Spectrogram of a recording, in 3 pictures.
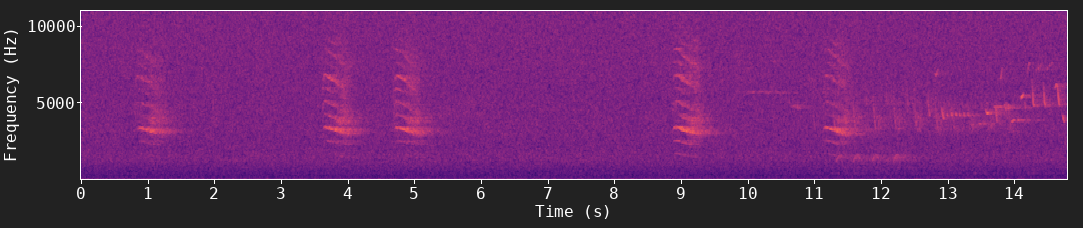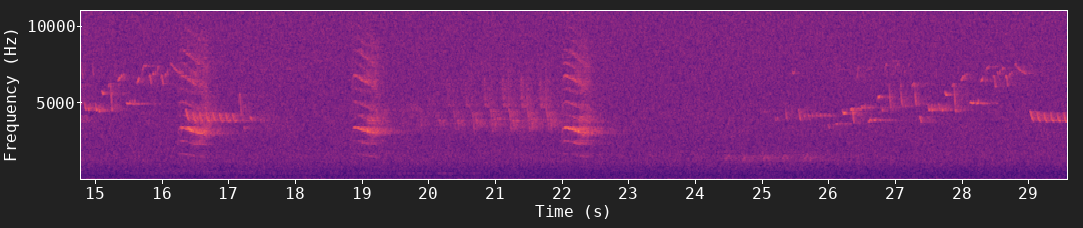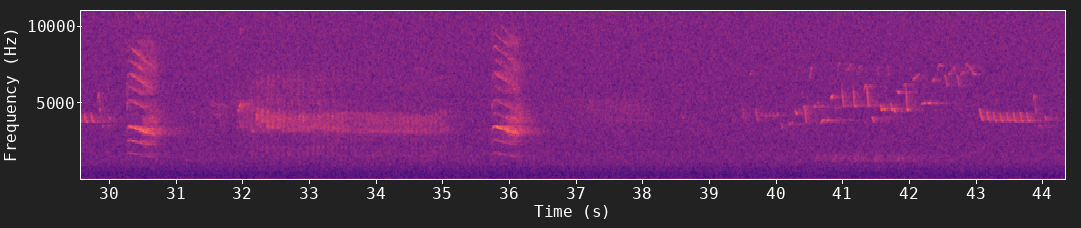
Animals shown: Winter Wren (Troglodytes hiemalis), Blue Jay (Cyanocitta cristata), American Crow (Corvus brachyrhynchos), Ovenbird (Seiurus aurocapilla), Hairy Woodpecker (Dryobates villosus)

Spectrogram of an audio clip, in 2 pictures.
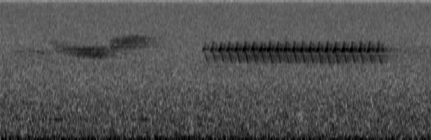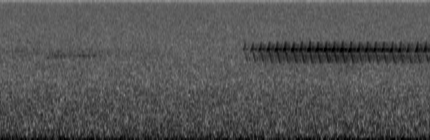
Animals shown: Dark-eyed Junco (Junco hyemalis), Black-throated Blue Warbler (Setophaga caerulescens)

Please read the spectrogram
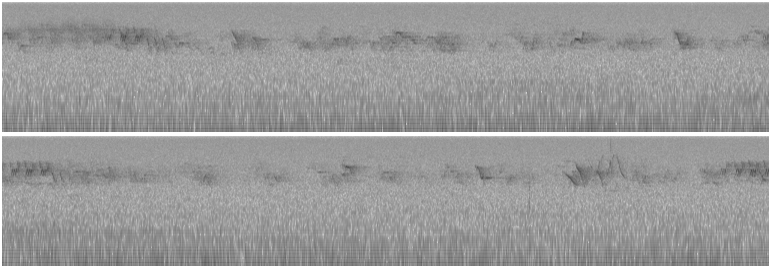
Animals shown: Mourning Warbler (Geothlypis philadelphia), Veery (Catharus fuscescens), Ovenbird (Seiurus aurocapilla), Chestnut-sided Warbler (Setophaga pensylvanica), Red-eyed Vireo (Vireo olivaceus), Blue-headed Vireo (Vireo solitarius)

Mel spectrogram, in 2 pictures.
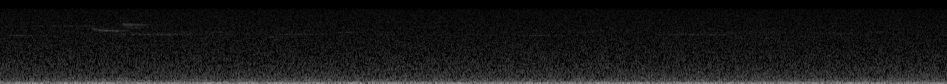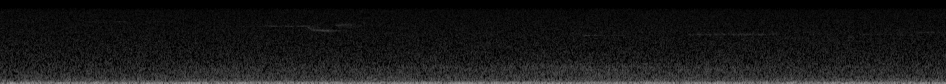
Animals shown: Black-throated Green Warbler (Setophaga virens), Winter Wren (Troglodytes hiemalis)

